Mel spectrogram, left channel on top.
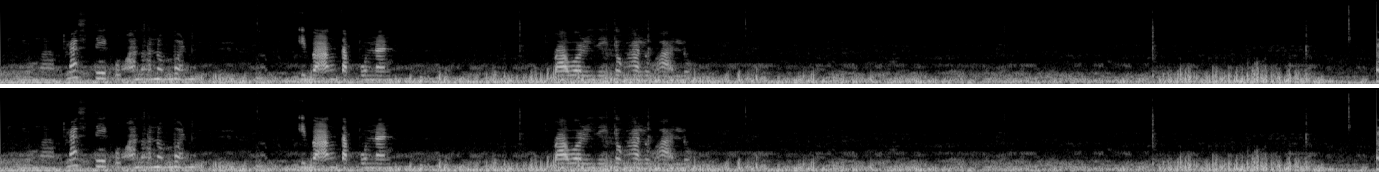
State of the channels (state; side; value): identical; both; correlation 1.00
